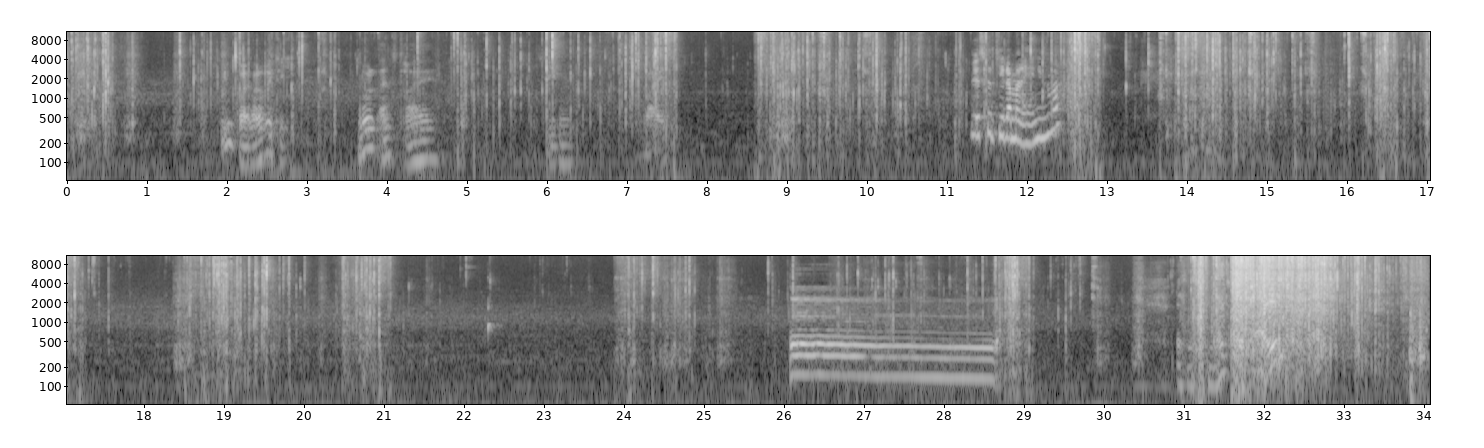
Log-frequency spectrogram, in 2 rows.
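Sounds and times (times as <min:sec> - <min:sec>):
bag of crisps crinkling and crumpling: 0:00.0 - 0:03.4, 0:04.0 - 0:07.7, 0:08.6 - 0:17.6, 0:18.4 - 0:21.2, 0:23.9 - 0:25.3, 0:26.7 - 0:30.0, 0:31.0 - 0:34.0
speech: 0:02.0 - 0:04.8, 0:06.0 - 0:06.4, 0:11.3 - 0:12.7.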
